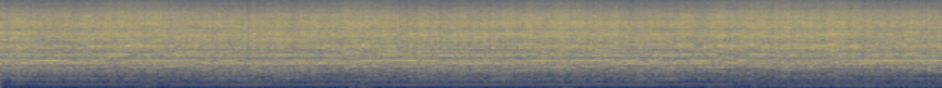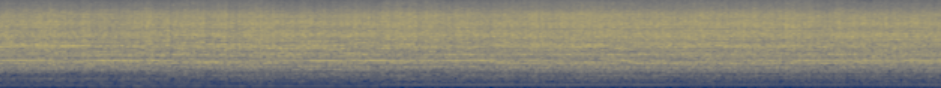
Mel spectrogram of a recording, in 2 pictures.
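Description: A hair dryer blows with a loud, steady whoosh close by.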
